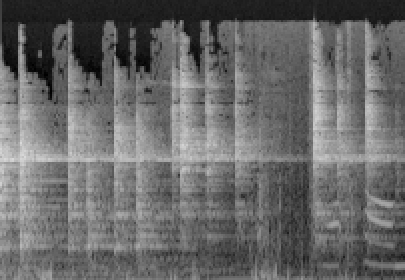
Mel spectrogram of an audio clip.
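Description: Tubular steel farm gate being knocked repeatedly, about three to four knocks a second, each ringing with a steady metallic tone; the knocks grow fainter and sparser toward the end.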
